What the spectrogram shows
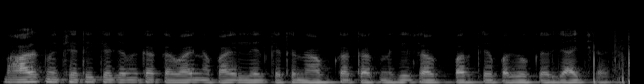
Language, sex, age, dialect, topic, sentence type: Maithili, male, 18-24, Bajjika, agriculture, statement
